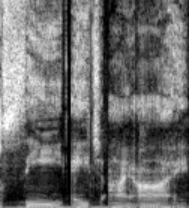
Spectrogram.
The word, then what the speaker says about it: CHII: The name WVTTZ, pronounced Watts, paid homage to an LA neighborhood, while CHII, pronounced C.Hi., signified his affiliation with the Crips, a notorious street gang.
